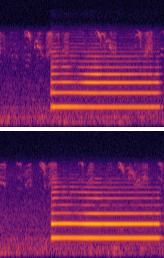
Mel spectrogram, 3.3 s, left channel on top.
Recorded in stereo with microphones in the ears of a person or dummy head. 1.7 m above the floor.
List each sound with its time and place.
1.0 s a trumpet: 60° left (ahead or behind), 1.0 m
